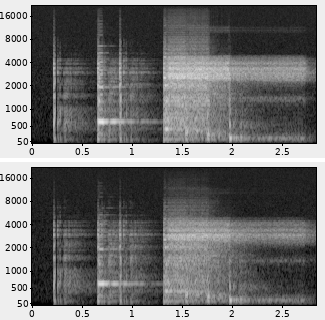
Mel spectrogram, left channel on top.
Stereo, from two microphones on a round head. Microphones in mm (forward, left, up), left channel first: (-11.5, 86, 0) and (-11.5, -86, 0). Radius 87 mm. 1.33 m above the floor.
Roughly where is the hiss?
Left.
